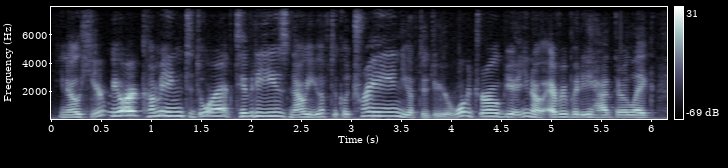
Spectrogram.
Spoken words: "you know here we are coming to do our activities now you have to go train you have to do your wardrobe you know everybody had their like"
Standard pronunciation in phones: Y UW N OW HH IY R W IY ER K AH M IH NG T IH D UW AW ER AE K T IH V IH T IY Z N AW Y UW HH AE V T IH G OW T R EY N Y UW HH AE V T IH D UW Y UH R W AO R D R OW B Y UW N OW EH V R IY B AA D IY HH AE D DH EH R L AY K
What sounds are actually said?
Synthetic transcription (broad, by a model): Y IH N OW HH IY R W IY ER K AH M IH NG T IH D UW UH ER AE K T IH V IH T IY Z N AW Y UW HH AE F T IH G OW T R EY N Y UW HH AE F T IH D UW Y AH R W AO R D R OW B Y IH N OW EH V R IY B AA D IY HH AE D DH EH R L AY K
